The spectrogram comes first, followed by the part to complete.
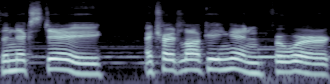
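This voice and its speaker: Over clear background music, a man does a put-on character voice, fairly high-pitched and at a fairly slow pace. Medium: comedy sketch.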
